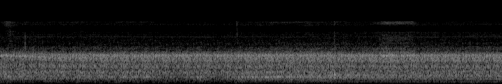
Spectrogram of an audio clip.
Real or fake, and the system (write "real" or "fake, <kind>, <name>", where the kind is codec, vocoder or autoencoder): real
